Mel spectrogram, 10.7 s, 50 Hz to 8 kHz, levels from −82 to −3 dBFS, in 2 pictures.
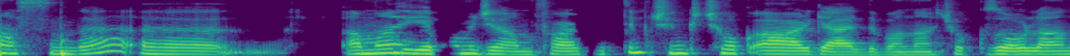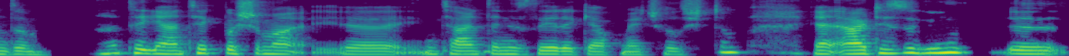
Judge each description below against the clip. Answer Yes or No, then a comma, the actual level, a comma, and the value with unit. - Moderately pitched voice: Yes, medium, 175 Hz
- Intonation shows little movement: No, average, 3.8 semitones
